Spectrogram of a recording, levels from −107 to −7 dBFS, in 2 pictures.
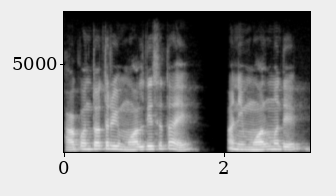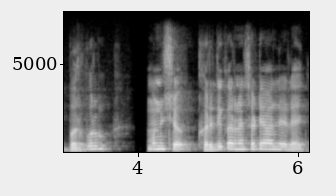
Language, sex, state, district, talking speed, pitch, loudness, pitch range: Marathi, male, Maharashtra, Pune, 145 wpm, 165 Hz, -19 LUFS, 145-175 Hz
